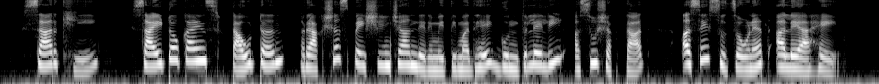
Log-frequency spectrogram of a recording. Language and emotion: Marathi, neutral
